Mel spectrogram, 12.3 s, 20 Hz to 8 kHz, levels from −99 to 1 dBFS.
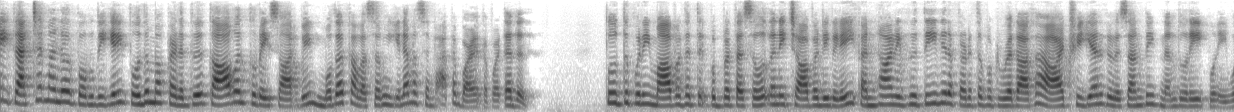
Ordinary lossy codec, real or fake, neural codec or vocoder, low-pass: none; fake; codec, 16 kHz, 0.5 kbps, FunCodec, trained on LibriTTS, 25 frames a second; none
